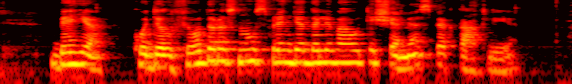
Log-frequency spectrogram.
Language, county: Lithuanian, Utena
